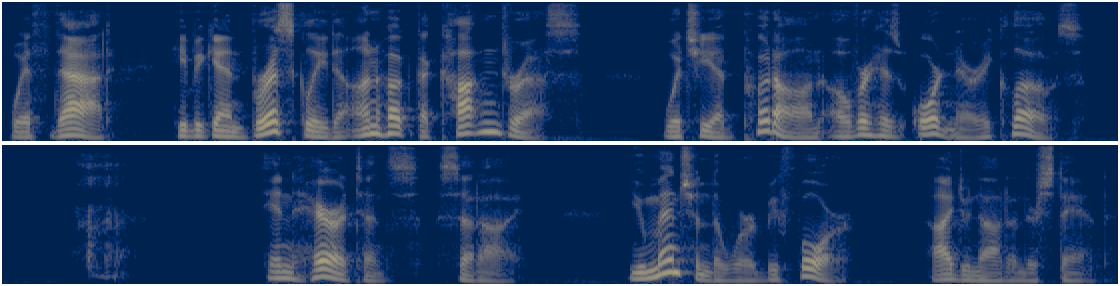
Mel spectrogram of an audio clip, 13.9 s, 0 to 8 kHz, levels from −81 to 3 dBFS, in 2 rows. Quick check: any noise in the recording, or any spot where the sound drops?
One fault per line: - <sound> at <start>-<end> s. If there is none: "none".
- sigh at 7.4-7.9 s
